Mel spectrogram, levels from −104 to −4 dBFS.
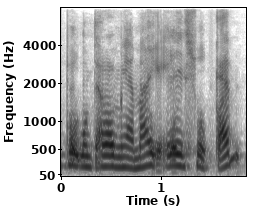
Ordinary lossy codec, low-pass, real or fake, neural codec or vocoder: none; none; fake; codec, 16 kHz, 2 kbps, FreqCodec, larger model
